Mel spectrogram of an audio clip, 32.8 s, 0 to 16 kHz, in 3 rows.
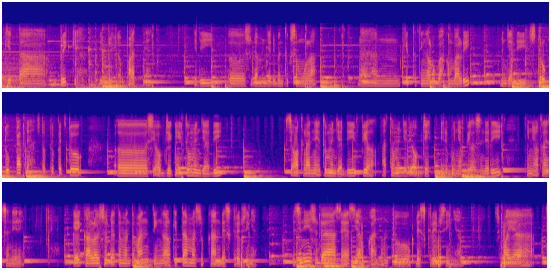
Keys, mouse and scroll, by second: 13.0 ctrl+scroll up 1, 14.4 click, 14.9 ctrl+scroll down 1, 16.1 ctrl+scroll up 1, 16.7 ctrl+scroll up 1, 18.3-18.8 ctrl+scroll down 2, 19.6-20.8 ctrl+scroll down 1, 20.8 click, 21.3 ctrl+scroll down 1, 22.7 F4, 23.6 click, 31.1 typing, 31.6 click.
